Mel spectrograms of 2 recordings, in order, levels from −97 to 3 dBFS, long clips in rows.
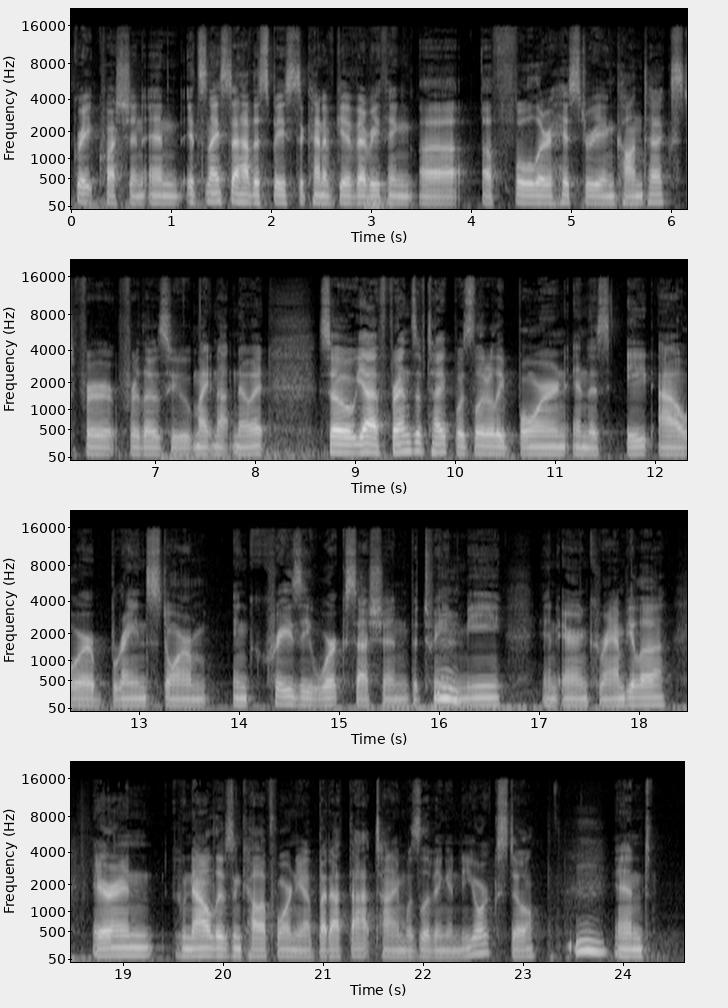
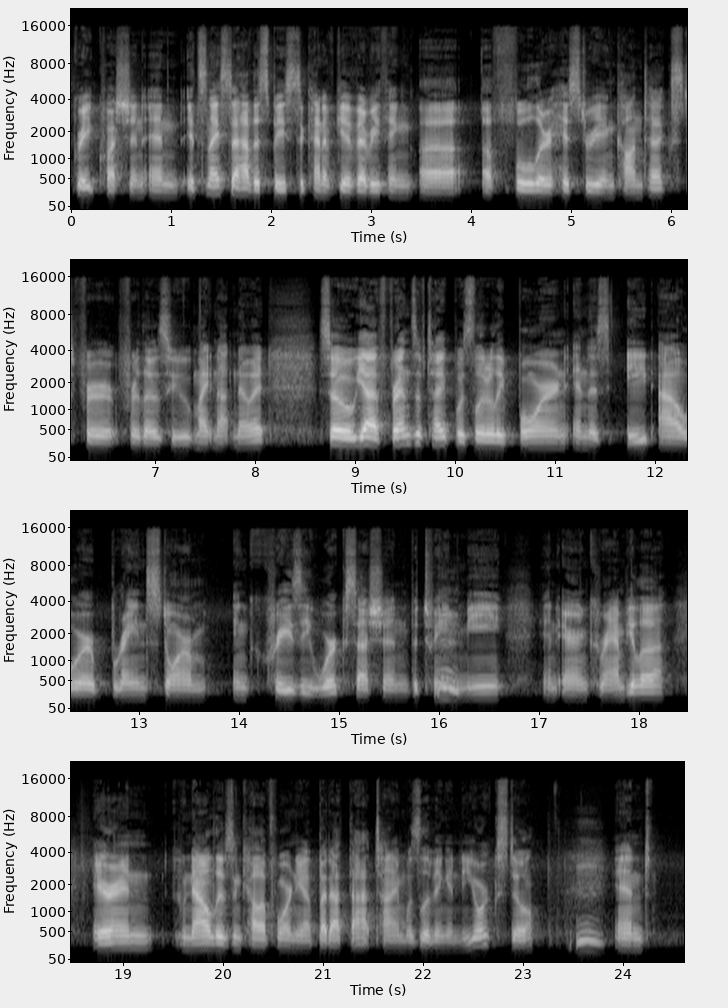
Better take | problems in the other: first | thin; very; fading below 300 Hz

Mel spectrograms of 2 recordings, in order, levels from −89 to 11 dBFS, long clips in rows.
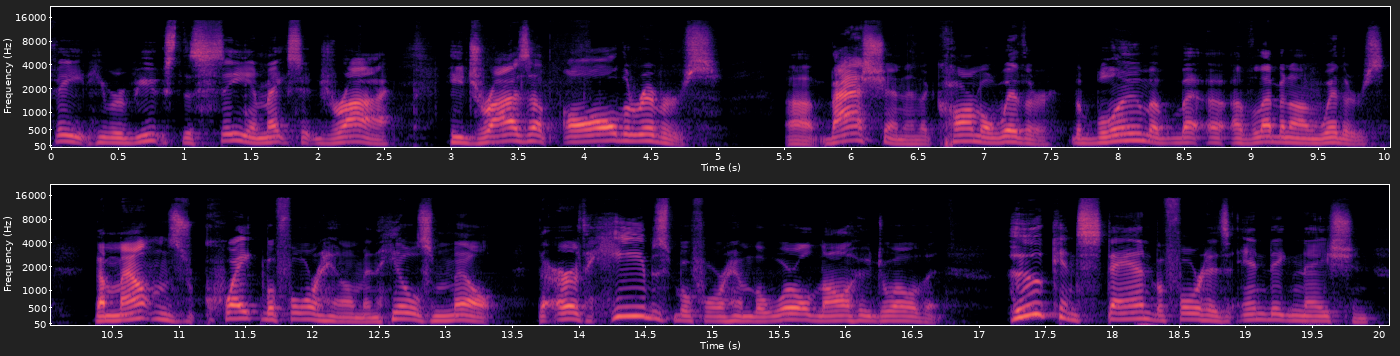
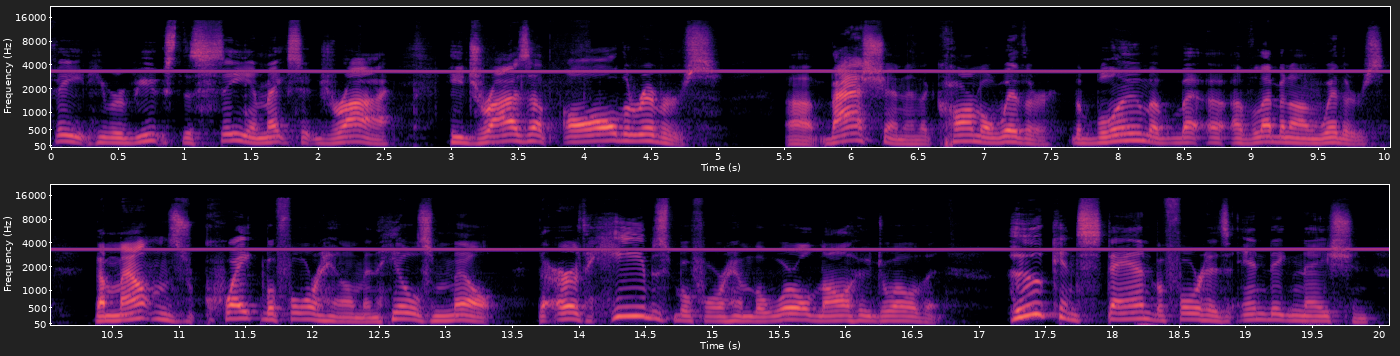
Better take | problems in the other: first | high-pitched whine; noticeable; throughout; 3.5 kHz, 10 dB below the speech

